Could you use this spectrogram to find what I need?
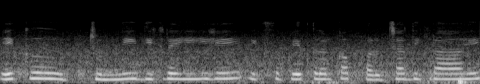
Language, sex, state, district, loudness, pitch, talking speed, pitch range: Hindi, female, Chhattisgarh, Bastar, -17 LUFS, 250 Hz, 160 wpm, 245-265 Hz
